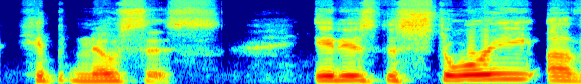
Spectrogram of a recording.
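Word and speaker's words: Hipgnosis: film it's hip g-n-o-s-i-s it's actually pronounced hypnosis it is the story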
